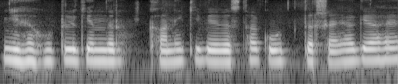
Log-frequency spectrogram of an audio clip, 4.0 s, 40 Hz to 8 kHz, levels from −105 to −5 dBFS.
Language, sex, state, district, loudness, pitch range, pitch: Marwari, male, Rajasthan, Churu, -27 LUFS, 170-180 Hz, 175 Hz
